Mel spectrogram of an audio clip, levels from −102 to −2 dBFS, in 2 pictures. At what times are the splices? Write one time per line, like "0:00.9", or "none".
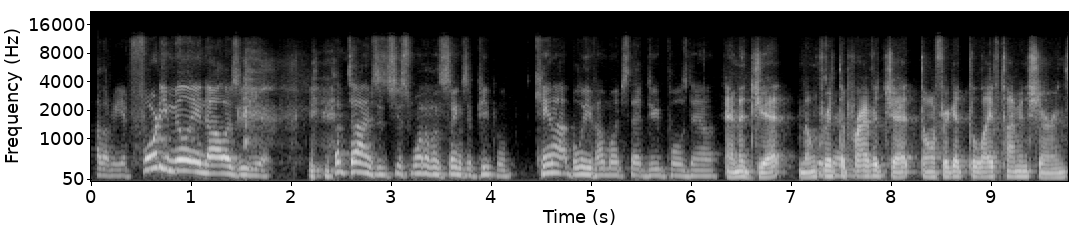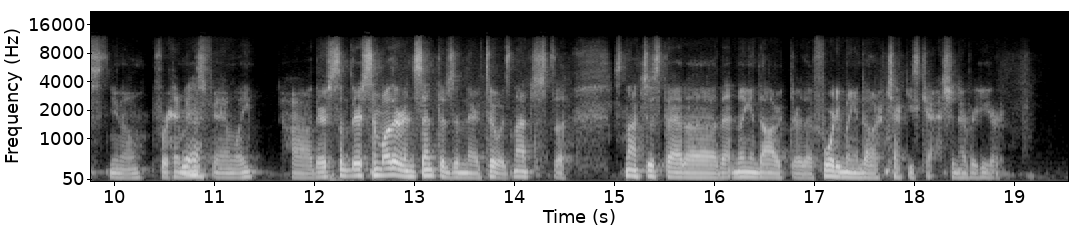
none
